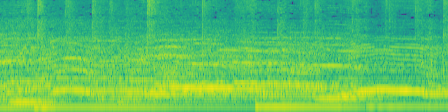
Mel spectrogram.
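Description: Keyboard playing slow sustained chords, with the bass note changing twice. Audience members whoop and shout over it.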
